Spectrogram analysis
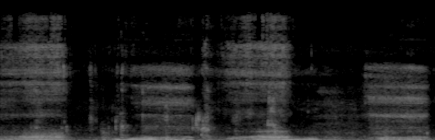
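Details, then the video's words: Sleeping seven-week-old blue Staffordshire Bull Terrier puppies, worn out after a Christmas party, breathe in low rasping snores that swell and fade in slow waves, each with a short humming tone, about one breath cycle per second. "Sleepy snoring staffy puppies"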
